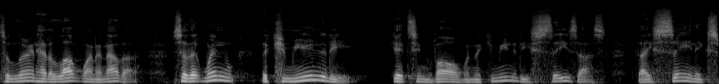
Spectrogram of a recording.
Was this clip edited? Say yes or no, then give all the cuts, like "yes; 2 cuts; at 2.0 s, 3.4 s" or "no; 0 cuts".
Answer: no; 0 cuts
